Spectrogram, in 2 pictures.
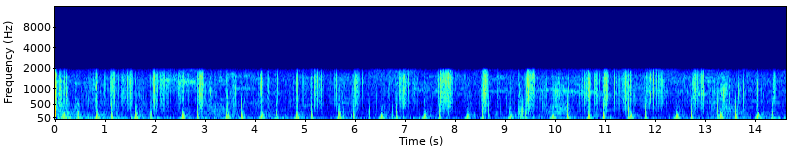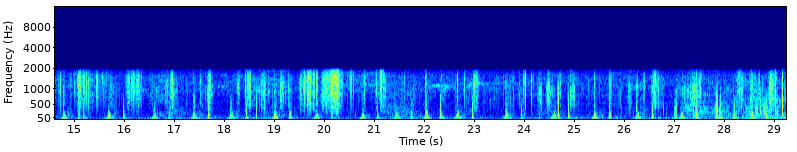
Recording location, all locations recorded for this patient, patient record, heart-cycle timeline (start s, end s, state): tricuspid valve (TV)
pulmonary valve (PV)+tricuspid valve (TV)+mitral valve (MV)
#Age: Child
#Sex: Female
#Height: 121.0 cm
#Weight: 20.9 kg
#Pregnancy status: False
#Murmur: Absent
#Murmur locations: nan
#Most audible location: nan
#Systolic murmur timing: nan
#Systolic murmur shape: nan
#Systolic murmur grading: nan
#Systolic murmur pitch: nan
#Systolic murmur quality: nan
#Diastolic murmur timing: nan
#Diastolic murmur shape: nan
#Diastolic murmur grading: nan
#Diastolic murmur pitch: nan
#Diastolic murmur quality: nan
#Outcome: Normal
#Campaign: 2014 screening campaign
0.12	0.28	S1
0.28	0.44	systole
0.44	0.54	S2
0.54	0.80	diastole
0.80	0.94	S1
0.94	1.12	systole
1.12	1.22	S2
1.22	1.58	diastole
1.58	1.72	S1
1.72	1.90	systole
1.90	2.00	S2
2.00	2.52	diastole
2.52	2.64	S1
2.64	2.84	systole
2.84	2.92	S2
2.92	3.42	diastole
3.42	3.54	S1
3.54	3.72	systole
3.72	3.80	S2
3.80	4.10	diastole
4.10	4.22	S1
4.22	4.40	systole
4.40	4.50	S2
4.50	4.80	diastole
4.80	4.94	S1
4.94	5.12	systole
5.12	5.22	S2
5.22	5.64	diastole
5.64	5.78	S1
5.78	5.96	systole
5.96	6.04	S2
6.04	6.50	diastole
6.50	6.62	S1
6.62	6.80	systole
6.80	6.90	S2
6.90	7.36	diastole
7.36	7.48	S1
7.48	7.66	systole
7.66	7.76	S2
7.76	8.22	diastole
8.22	8.34	S1
8.34	8.52	systole
8.52	8.62	S2
8.62	9.08	diastole
9.08	9.18	S1
9.18	9.36	systole
9.36	9.46	S2
9.46	9.92	diastole
9.92	10.06	S1
10.06	10.22	systole
10.22	10.32	S2
10.32	10.64	diastole
10.64	10.76	S1
10.76	10.94	systole
10.94	11.04	S2
11.04	11.46	diastole
11.46	11.60	S1
11.60	11.80	systole
11.80	11.88	S2
11.88	12.40	diastole
12.40	12.52	S1
12.52	12.72	systole
12.72	12.80	S2
12.80	13.28	diastole
13.28	13.42	S1
13.42	13.60	systole
13.60	13.68	S2
13.68	14.02	diastole
14.02	14.14	S1
14.14	14.32	systole
14.32	14.42	S2
14.42	14.78	diastole
14.78	14.90	S1
14.90	15.08	systole
15.08	15.18	S2
15.18	15.66	diastole
15.66	15.78	S1
15.78	15.98	systole
15.98	16.06	S2
16.06	16.58	diastole
16.58	16.70	S1
16.70	16.88	systole
16.88	16.98	S2
16.98	17.36	diastole
17.36	17.50	S1
17.50	17.66	systole
17.66	17.76	S2
17.76	18.12	diastole
18.12	18.24	S1
18.24	18.42	systole
18.42	18.52	S2
18.52	18.98	diastole
18.98	19.12	S1
19.12	19.30	systole
19.30	19.40	S2
19.40	19.82	diastole
19.82	19.94	S1
19.94	20.16	systole
20.16	20.26	S2
20.26	20.74	diastole
20.74	20.86	S1
20.86	21.06	systole
21.06	21.14	S2
21.14	21.42	diastole
21.42	21.54	S1
21.54	21.72	systole
21.72	21.82	S2
21.82	22.02	diastole
22.02	22.14	S1
22.14	22.32	systole
22.32	22.42	S2
22.42	22.64	diastole
22.64	22.76	S1
22.76	22.94	systole
22.94	23.04	S2
23.04	23.62	diastole
23.62	23.74	S1
23.74	23.92	systole
23.92	24.02	S2
24.02	24.56	diastole
24.56	24.72	S1
24.72	24.88	systole
24.88	24.96	S2
24.96	25.38	diastole
25.38	25.50	S1
25.50	25.70	systole
25.70	25.80	S2
25.80	26.24	diastole
26.24	26.36	S1
26.36	26.54	systole
26.54	26.64	S2
26.64	27.10	diastole
27.10	27.26	S1
27.26	27.42	systole
27.42	27.54	S2
27.54	27.84	diastole
27.84	28.02	S1
28.02	28.18	systole
28.18	28.30	S2
28.30	28.82	diastole
28.82	28.94	S1
28.94	29.12	systole
29.12	29.24	S2
29.24	29.25	diastole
